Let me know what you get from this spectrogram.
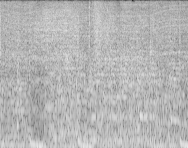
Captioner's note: explosion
